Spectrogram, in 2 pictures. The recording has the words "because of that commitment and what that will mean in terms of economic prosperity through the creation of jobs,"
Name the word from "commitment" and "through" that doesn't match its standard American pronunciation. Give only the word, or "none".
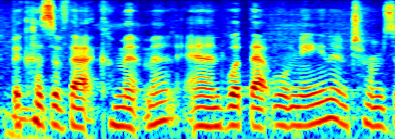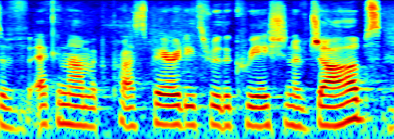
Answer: none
